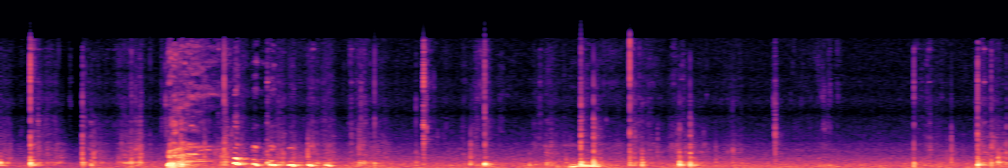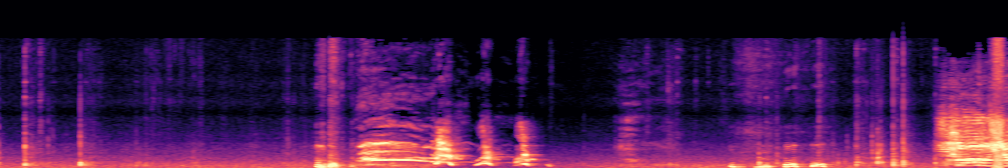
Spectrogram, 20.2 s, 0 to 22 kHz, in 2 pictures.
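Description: Close-up eating sounds: crunchy cereal being chewed and a metal spoon clicking and scraping in a plastic container. Short pitched voice-like sounds break in now and then, the longest about 13 to 15 seconds in.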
